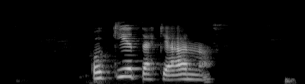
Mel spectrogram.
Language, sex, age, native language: Icelandic, female, 8, Icelandic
